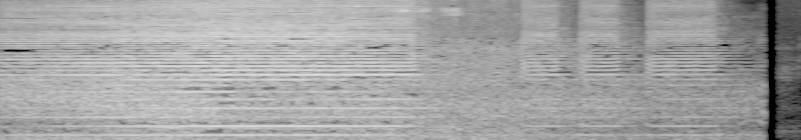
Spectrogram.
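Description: Semi truck passing on a highway, its horn sounding a long steady blast for about three seconds over the rush of road and engine noise, then fading away.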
